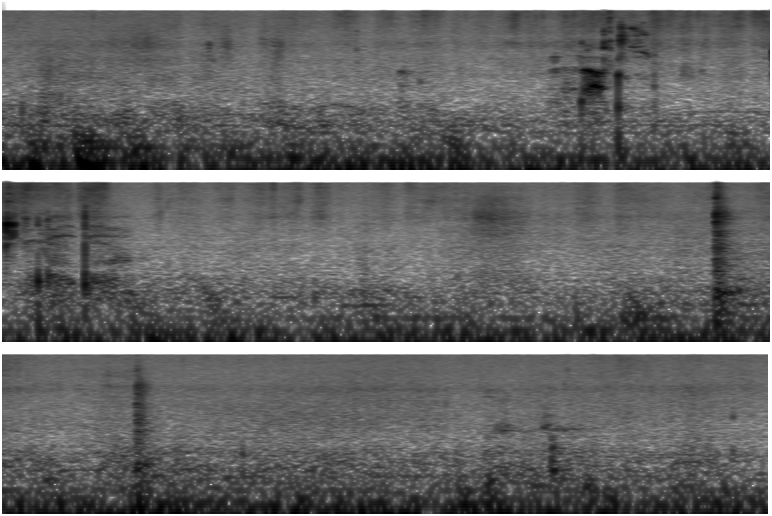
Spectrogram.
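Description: Hands rub and brush against hair and skin close by.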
